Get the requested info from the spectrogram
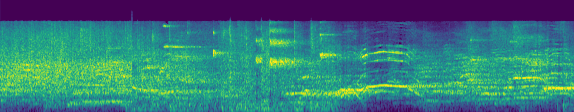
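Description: A basketball being dribbled on a hardwood gym floor, the bounces echoing in the hall, with players and spectators calling out over it.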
